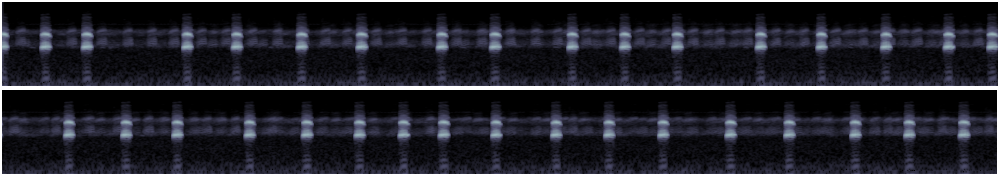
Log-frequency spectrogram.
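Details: Kawamura's rice frog (Numagaeru), wild, calling in paddy fields along the Kamo River, Itoshima, Fukuoka, Japan: short sharp croaks repeated steadily about one and a half times per second, over a faint continuous chorus hum.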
